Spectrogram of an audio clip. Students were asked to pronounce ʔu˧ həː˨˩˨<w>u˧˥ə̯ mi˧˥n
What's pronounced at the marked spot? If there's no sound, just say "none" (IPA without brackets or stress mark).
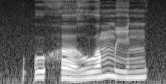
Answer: ɣ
